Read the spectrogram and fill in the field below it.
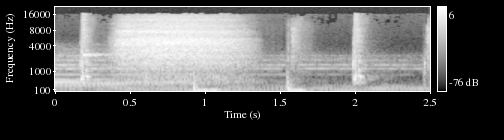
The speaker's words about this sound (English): let's get started with a deep breath. Ready? In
